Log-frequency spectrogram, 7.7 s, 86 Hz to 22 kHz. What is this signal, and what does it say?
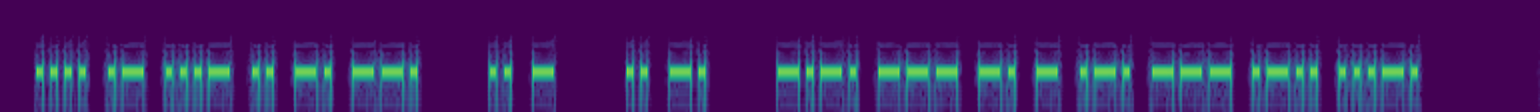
Morse code, heard as a keyed tone, about 34 wpm, 650 Hz. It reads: HAVING IT IN CONTROL<SN>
